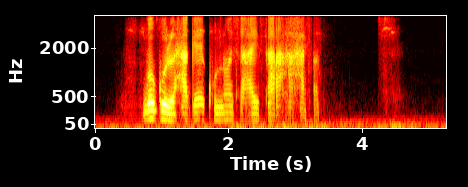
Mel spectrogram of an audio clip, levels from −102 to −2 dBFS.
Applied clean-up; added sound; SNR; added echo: neural diffusion model UNIVERSE++.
